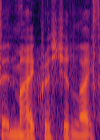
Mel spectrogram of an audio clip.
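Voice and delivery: ordinary talk

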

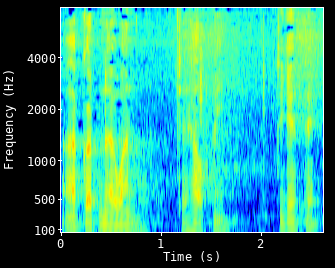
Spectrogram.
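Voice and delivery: very soft, fading, defeated; a hint of giving up, almost inaudible; resigned. Shown as a demonstration. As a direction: let it sink away in resignation. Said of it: "Was he resigned?".

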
